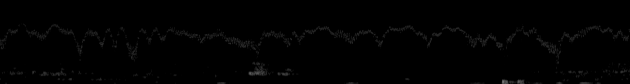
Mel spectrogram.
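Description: Faint birdsong: an unbroken run of high chirps and warbling whistles that swoop quickly up and down.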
